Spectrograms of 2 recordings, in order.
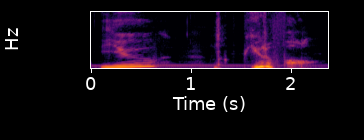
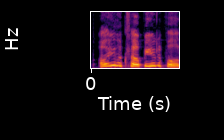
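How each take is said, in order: First: It sounds sincere and emphatic. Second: It sounds offhand and casual.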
